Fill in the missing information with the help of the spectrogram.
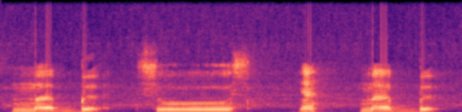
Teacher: Huruf ba mati di sini kita baca dengan cara menekan dan sedikit memantul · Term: qalqalah sughra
